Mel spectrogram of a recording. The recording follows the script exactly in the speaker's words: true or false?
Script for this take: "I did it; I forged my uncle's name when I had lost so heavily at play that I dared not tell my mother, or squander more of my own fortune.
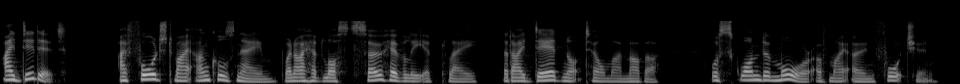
true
